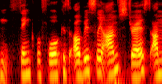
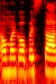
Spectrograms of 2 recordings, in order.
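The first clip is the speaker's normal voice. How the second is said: imitated crying, tearful voice; 2 semitones higher than usual. Retelling getting the car stuck in a ditch, imitating own past crying. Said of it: "At this point, I'm crying".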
